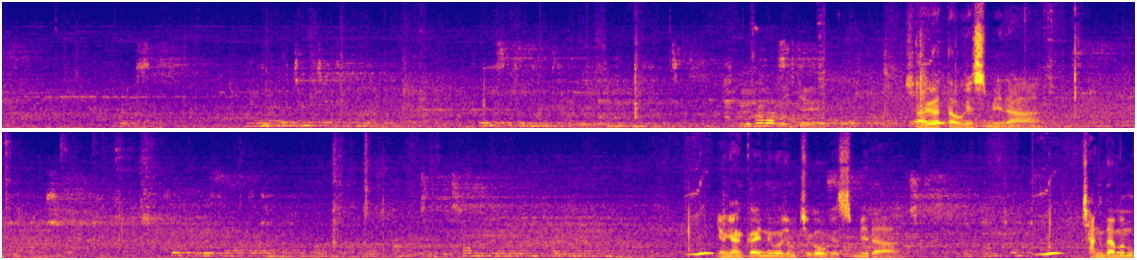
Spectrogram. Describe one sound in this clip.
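A man talks calmly and close by, in a large echoing hall.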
